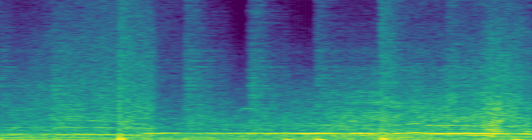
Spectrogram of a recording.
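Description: Racing engines roar continuously on the Isle of Man TT mountain course, steady high-revving drone with shifting pitch as machines sweep past, loud and close with no talk over it.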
